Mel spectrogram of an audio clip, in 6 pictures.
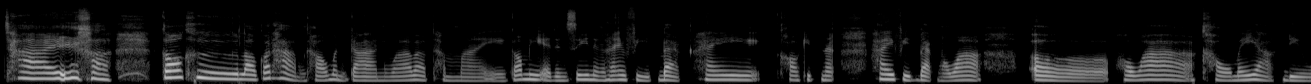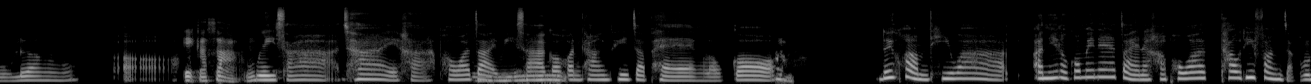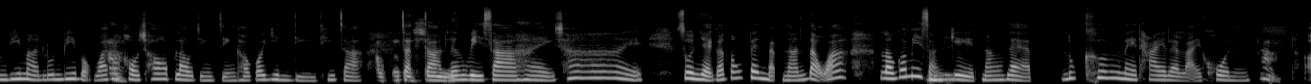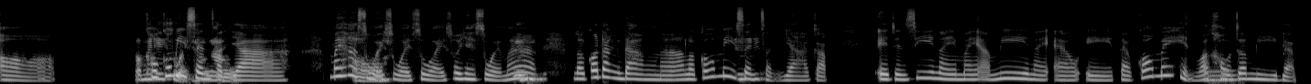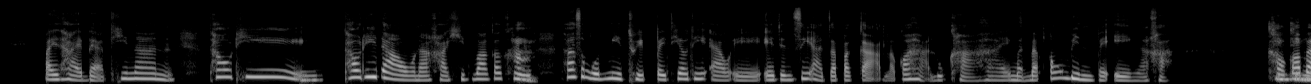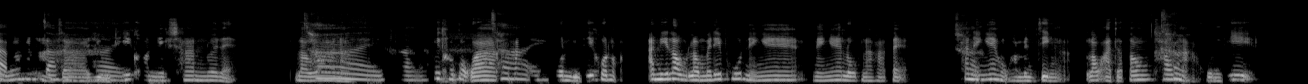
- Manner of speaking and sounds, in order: other noise
- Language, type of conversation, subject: Thai, podcast, คุณคิดอย่างไรกับการเลือกระหว่างอยู่ใกล้ครอบครัวกับการตามความฝันของตัวเอง?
